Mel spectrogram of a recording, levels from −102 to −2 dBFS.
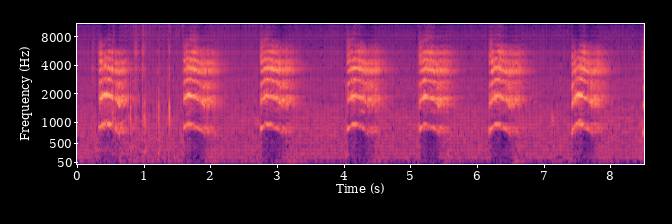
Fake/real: fake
